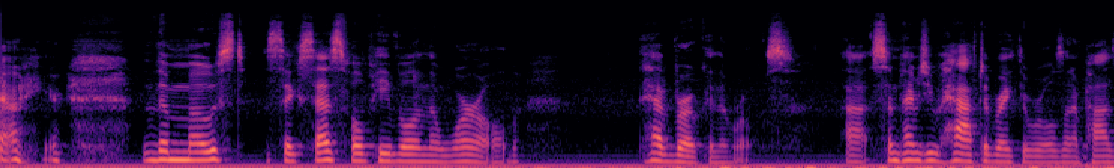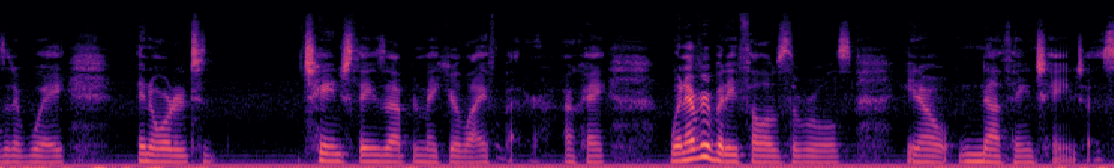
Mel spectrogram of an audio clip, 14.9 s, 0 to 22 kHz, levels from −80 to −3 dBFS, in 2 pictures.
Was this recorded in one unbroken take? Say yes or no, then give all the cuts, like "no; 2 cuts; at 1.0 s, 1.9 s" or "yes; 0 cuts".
yes; 0 cuts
